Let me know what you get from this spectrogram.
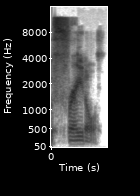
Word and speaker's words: Friedel: I'm going to go Friedel because it rhymes with dreidel.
